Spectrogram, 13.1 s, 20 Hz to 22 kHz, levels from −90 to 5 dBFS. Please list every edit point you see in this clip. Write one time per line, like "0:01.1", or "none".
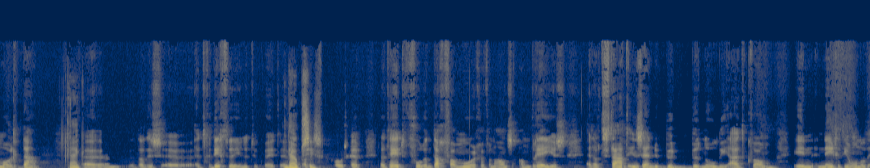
0:02.9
